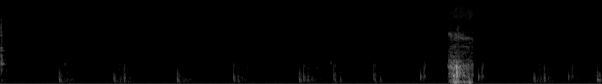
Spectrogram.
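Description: Footsteps tap steadily on a wooden floor.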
